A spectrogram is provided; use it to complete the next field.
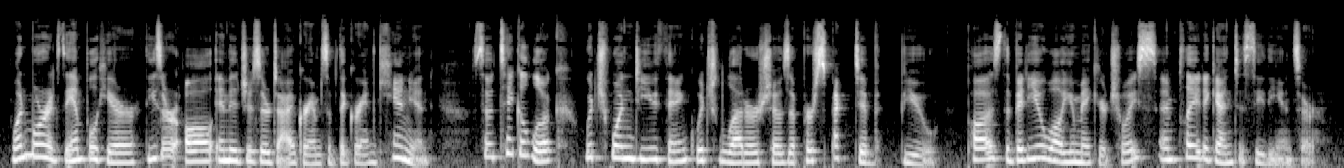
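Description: Here is an unremarkable speaking voice from a woman at a fairly high pitch. She keeps a moderate pace with lively intonation in a very clean recording with a silent background. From Michigan. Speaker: college geology instructor. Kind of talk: recorded mini lecture.

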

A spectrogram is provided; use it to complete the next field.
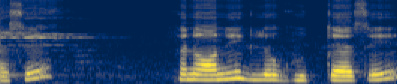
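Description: A woman's voice, medium in pitch, comes through noticeable background noise. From West Bengal, South 24 Parganas. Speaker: travel vlogger. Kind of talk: travel vlog narration. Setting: outdoors.

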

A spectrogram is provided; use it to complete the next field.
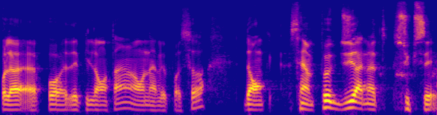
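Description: The background stays quiet as a man speaks at a moderate pace. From Middle East. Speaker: lawyer. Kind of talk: panel discussion. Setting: conference stage with audience. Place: stage. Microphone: headset.

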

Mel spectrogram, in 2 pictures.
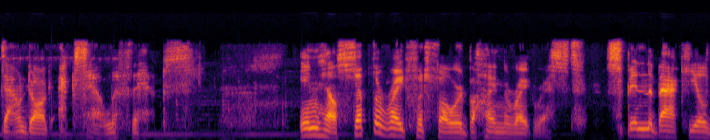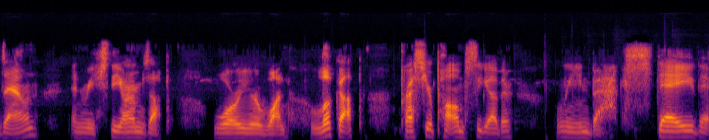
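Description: Against a quiet background, a man talks at a fairly slow pace with ordinary pitch variation and big swings in loudness, the sound dry with no echo. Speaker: yoga instructor. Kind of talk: guided yoga instruction. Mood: calm, soothing. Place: garden.

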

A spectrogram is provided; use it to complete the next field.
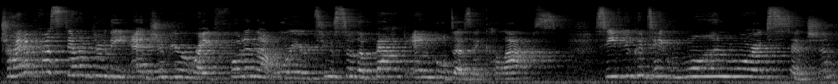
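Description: A woman with an extremely high pitch speaks amid audible room echo. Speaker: yoga instructor. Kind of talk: guided yoga class, giving calm, encouraging step-by-step cues timed to the breath. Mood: calm, encouraging. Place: home room. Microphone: camera far.

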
